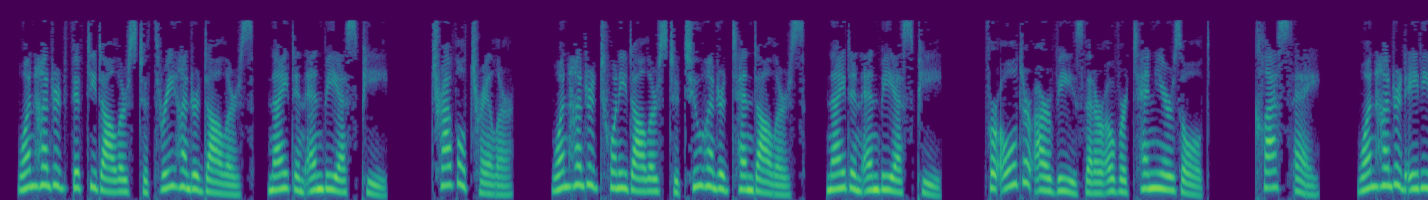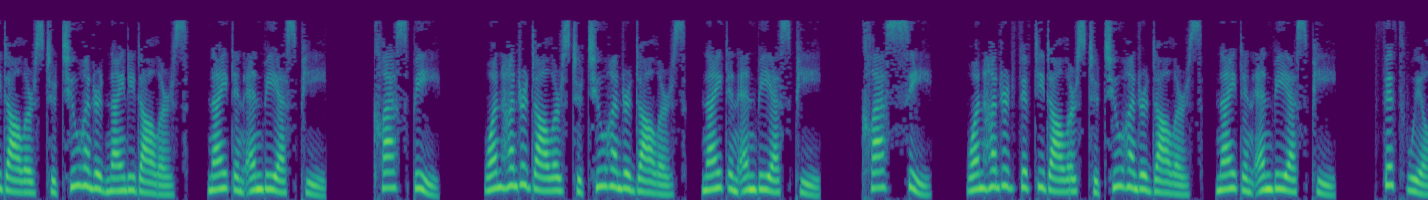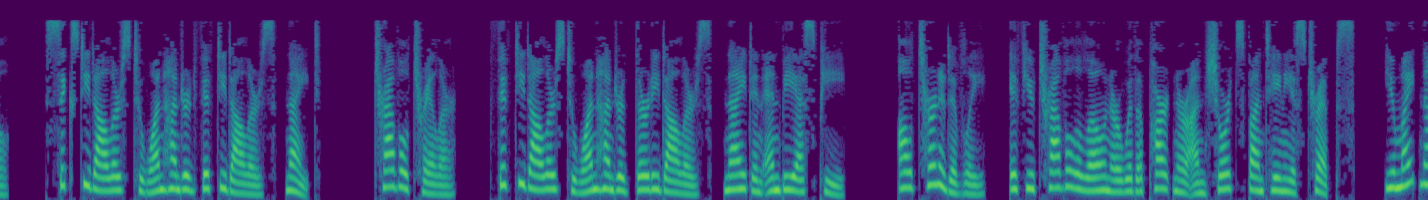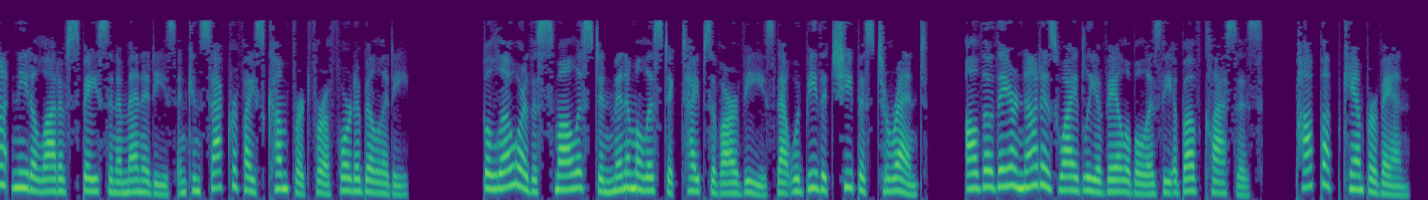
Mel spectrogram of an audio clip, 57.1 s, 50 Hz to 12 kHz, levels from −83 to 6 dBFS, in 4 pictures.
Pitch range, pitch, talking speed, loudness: 185-250 Hz, 215 Hz, 125 wpm, -20 LUFS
